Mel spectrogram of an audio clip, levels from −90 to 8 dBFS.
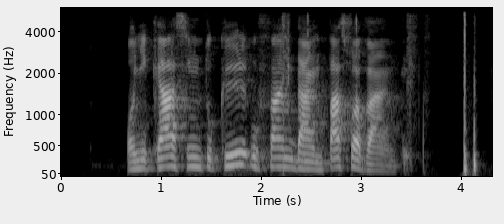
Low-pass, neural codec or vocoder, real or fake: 5.4 kHz; codec, 44.1 kHz, 7.8 kbps, Pupu-Codec; fake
